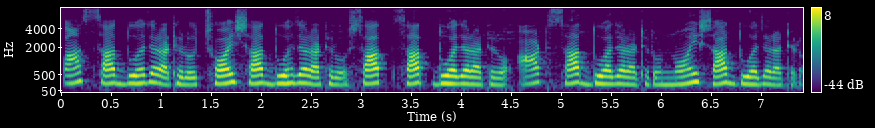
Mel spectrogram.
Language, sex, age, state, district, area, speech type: Bengali, female, 30-45, West Bengal, Paschim Bardhaman, urban, spontaneous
